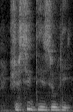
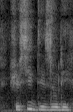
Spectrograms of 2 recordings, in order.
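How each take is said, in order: First: Whispered, softer apology to her mother; a teenage girl whispers a tearful apology. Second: Said in the usual way. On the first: Retold or imitated. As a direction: breathe out "je suis désolée" as a whisper, near tears. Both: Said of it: "commence à pleurer".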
